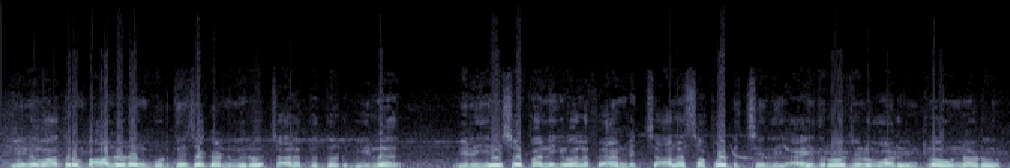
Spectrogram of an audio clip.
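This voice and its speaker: A man's voice: very high voice, steady tone, quick pace, mellow, slight background noise, poor audio. A grieving father with a Telangana accent speaking in a street interview, insistent and repetitive as he pleads for justice. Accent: Telangana Telugu. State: distraught with grief.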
